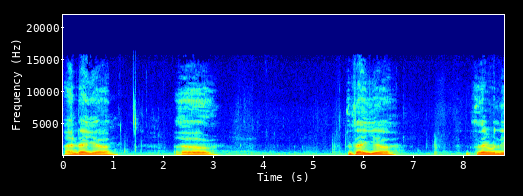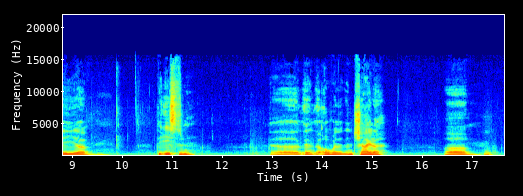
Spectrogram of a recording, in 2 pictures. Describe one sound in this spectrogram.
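An elderly man speaks slowly and close to a microphone, in short phrases with pauses.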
